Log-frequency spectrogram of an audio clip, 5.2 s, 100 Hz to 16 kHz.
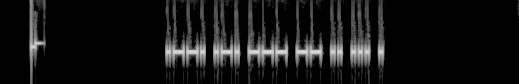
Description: Morse code, heard as a keyed tone, about 34 wpm, 700 Hz. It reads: PROMISE
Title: Seven Letter Words - 35wpm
